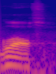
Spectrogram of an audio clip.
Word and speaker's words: Guelph: Guelph, okay. Yeah, you're not too far from Toronto. Back when I drove for Schneider, they got a terminal there in Guelph.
